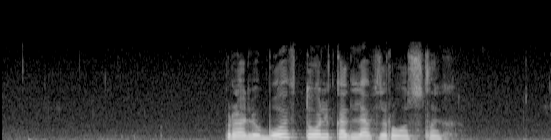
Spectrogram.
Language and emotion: Russian, neutral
